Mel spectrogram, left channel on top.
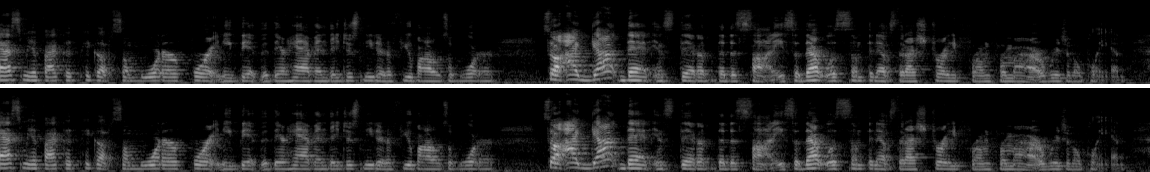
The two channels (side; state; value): both; normal; correlation 0.27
